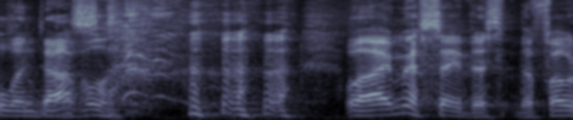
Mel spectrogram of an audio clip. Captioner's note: laughter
